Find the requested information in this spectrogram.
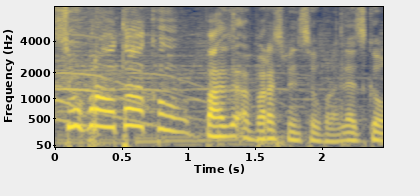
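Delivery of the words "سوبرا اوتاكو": excited anime fan. Real, not acted. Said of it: "محبين سيارات كلهم يعرفوها".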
